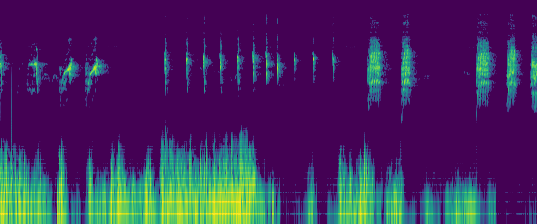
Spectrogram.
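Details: Long-tailed shrike singing actively, used as a lure to get silent shrikes to sing: quick, varied, scratchy chirps and short trills in rapid bursts over a steady low rumble from the background.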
